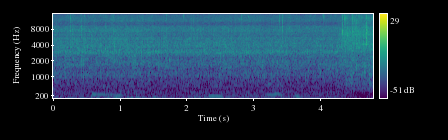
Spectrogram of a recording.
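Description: Whole chicken frying in a wok over a wood fire: a steady hiss with a low rumble beneath. About four seconds in the sizzle becomes louder and brighter.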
